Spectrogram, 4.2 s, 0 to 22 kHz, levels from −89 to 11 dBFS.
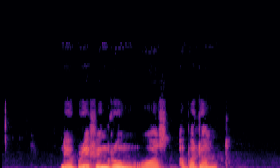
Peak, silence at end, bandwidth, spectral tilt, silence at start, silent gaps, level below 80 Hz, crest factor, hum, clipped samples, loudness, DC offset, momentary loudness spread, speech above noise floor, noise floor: -4 dBFS; 0.8 s; 8.6 kHz; -7 dB/octave; 0.9 s; none; -54 dBFS; 16 dB; none; under 0.1%; -19 LUFS; under 0.1%; 11 LU; 48 dB; -66 dBFS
